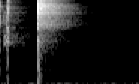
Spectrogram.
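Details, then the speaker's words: Skin staple remover demonstration: a faint tick, then one sharp metallic snap as the remover closes, folding a surgical skin staple so it comes out. "है तो यह बाहर आ जाता है इससे कुछ भी पेशंट को प्रॉब्लम नहीं आती है"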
